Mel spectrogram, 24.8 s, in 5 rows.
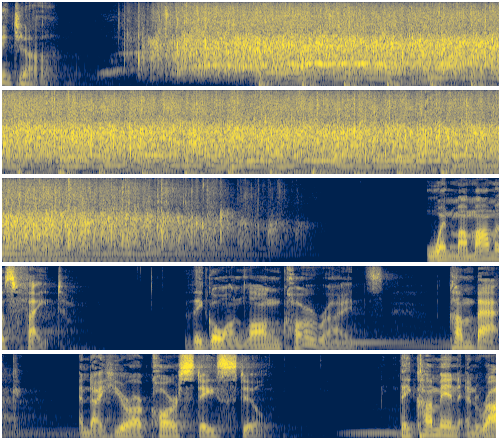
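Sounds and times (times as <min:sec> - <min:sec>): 
speech: 0:00.0 - 0:00.6, 0:14.2 - 0:15.6, 0:16.7 - 0:18.8, 0:19.4 - 0:22.6, 0:23.9 - 0:24.8
audience applause and cheering: 0:01.0 - 0:13.1
pulsing bass-heavy beat: 0:02.6 - 0:10.2.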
